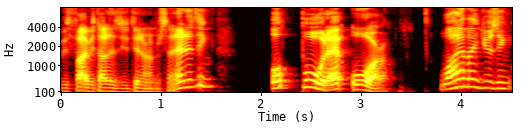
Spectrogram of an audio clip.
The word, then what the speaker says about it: oppure: Oppure means or. It doesn't have a different meaning. It's just oppure means or. But it's longer. Oppure. It's 3 syllables. It's got a double P.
